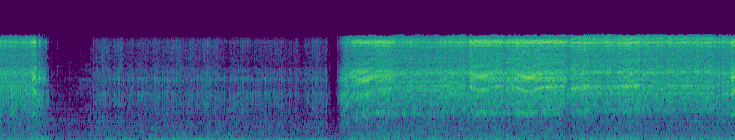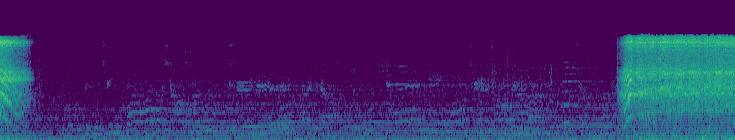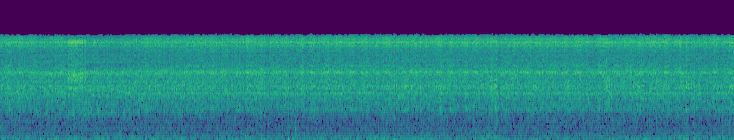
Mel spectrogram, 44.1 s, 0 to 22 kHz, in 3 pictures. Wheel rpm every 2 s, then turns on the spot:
100, 20, 20, 100, 230, 230, 230, 90, 0, 0, 0, 0, 0, 70, 230, 230, 230, 230, 230, 230, 230, 230.
0-6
